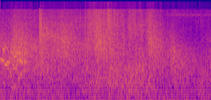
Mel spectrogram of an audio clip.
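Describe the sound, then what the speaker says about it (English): Artillery barrage in the World in Conflict video game, a dense continuous roar of overlapping booms and distant shell impacts, loud and sustained. "Artillery barrage turned the target area into dust."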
